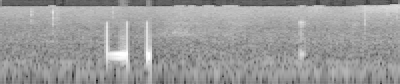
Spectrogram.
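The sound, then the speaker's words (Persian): Telephone tones as a caller's line drops: a quick cluster of short, low electronic beeps, followed after a pause by one fainter beep, with no voices. “بله خب تماسشان قطع شد.”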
